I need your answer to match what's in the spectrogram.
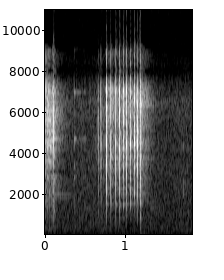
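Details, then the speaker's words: AE candlestick telephone rotary dial with governor installed, during repair and conversion: crisp quick run of about ten even ticks as the dial returns, the ratcheting sound that shows key and spring are working; normal dial ratchet. "working on a dial like this that means that the key is missing or it's installed improperly or the spring is bad you have to hear that ratcheting noise when it's working properly"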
